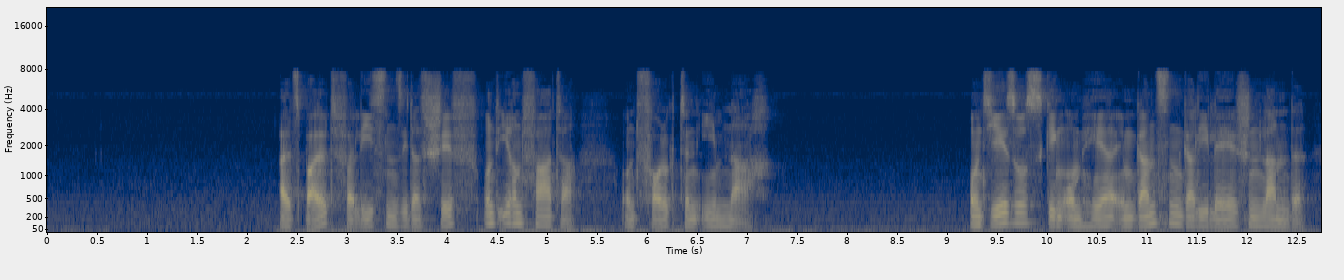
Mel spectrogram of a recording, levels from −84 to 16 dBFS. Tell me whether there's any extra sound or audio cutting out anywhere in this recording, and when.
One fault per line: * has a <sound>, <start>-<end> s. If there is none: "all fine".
all fine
